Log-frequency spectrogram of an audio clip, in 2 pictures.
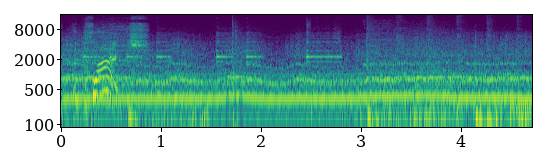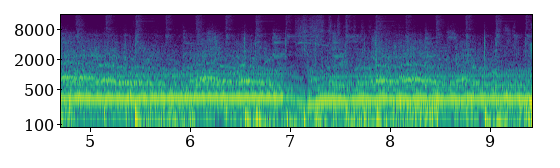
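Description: Race car engine screams and revs in a PS2 drifting game after a clutch kick, with long tire squeals and skidding over the loud, sustained engine tone, brief dips as revs shift.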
